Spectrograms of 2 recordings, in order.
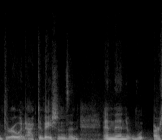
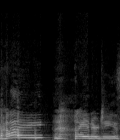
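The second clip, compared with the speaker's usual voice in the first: playful greeting; 10 semitones higher, 5 dB louder than usual. Acted. Greets the arriving energies playfully.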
